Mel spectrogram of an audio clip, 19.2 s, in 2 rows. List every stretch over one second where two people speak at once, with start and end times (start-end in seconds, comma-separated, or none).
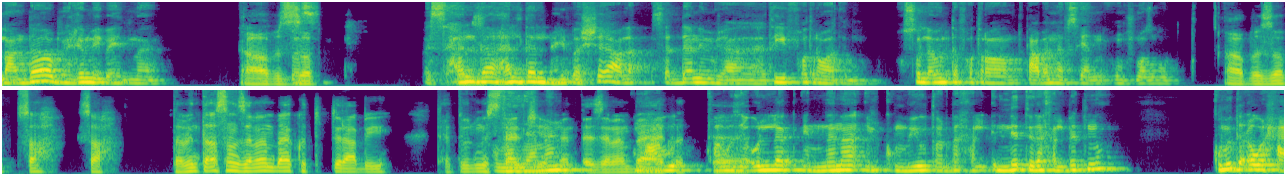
13.3-15.2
